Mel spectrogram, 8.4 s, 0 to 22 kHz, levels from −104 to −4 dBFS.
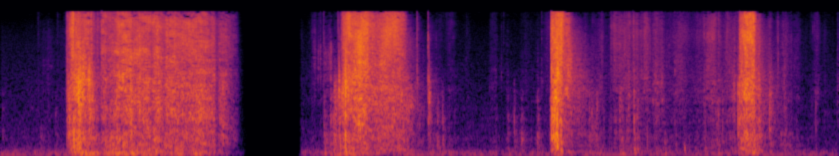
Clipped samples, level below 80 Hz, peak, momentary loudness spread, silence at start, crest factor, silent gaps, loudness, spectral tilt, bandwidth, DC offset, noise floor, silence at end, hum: under 0.1%; -56 dBFS; -6 dBFS; 24 LU; 0.65 s; 24 dB; 2.46-2.98 s; -24 LUFS; 0.5 dB/octave; 16 kHz; under 0.1%; -63 dBFS; 0.65 s; none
